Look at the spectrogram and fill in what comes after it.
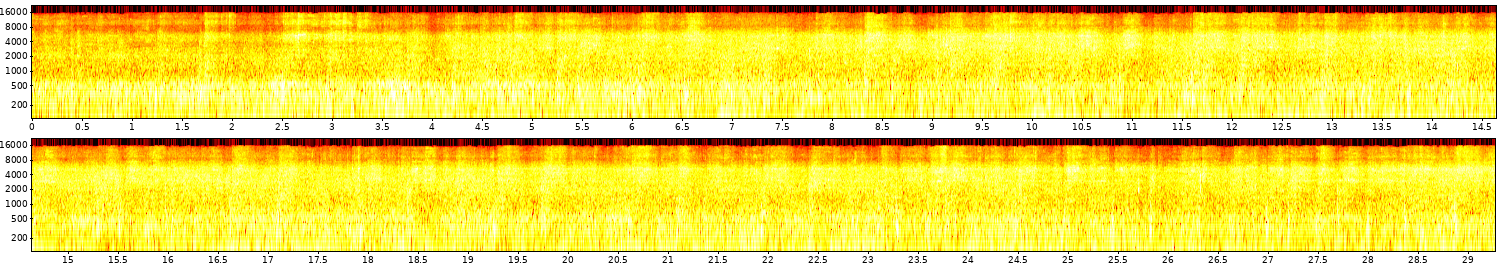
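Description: Freight train tank wagons rolling past, wheels giving a steady clickety-clack over the rail joints with a continuous rumble and rattle of bogies.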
